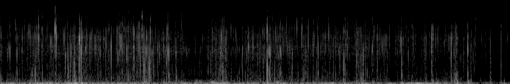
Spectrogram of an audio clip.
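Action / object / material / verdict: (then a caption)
scrape / plastic bubble wrap / plastic / none. Long blue nails scratch and squeeze clear plastic bubble wrap stretched over a microphone. A dense stream of crinkly crackles and sharp little pops runs throughout, with bright, high snaps over low handling thumps. The sound thins out and quiets near the end.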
